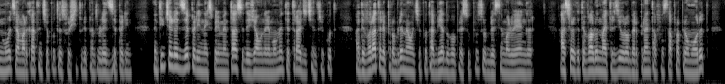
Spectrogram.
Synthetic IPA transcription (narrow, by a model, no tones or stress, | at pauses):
nmult̪sʲawmarkat̪ɨnt͡ʃe̞put̪ulsfɨrʃit̪ulujpe̞nt̪ɾulesze̞pe̞linɨnt̪imp̚t͡ʃe̞le̞t̪ze̞pe̞line̞kspe̞ɾime̞nt̪ase̞d̪e̞ʒaune̞le̞mo̞me̞nt̪e̞t̪ɾad͡ʒit͡ʃe̞ɨnt̪ɾe̞kut̪ad̪e̞vəɾat̪e̞le̞pɾo̞ble̞me̞awɨnt͡ʃe̞put̪abijad̪upəpɾe̞supusulble̞st̪e̞malujeŋɡər | ast̪fe̞lkɨt̪e̞valunʲmajt̪ɨrziwro̞be̞rt̪̚plent̪afo̞st̪apɾoape̞o̞mo̞ɾɨt̪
